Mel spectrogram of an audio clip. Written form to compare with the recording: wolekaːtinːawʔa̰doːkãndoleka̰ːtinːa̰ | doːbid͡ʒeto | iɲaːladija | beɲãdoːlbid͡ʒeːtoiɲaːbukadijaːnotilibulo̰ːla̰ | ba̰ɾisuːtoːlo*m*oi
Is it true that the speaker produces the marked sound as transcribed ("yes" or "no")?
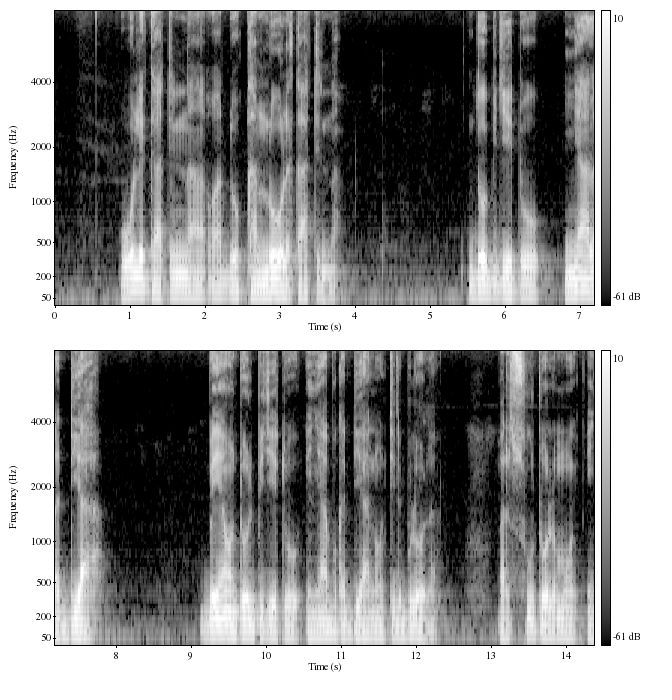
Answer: yes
